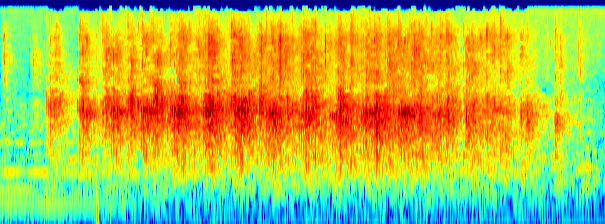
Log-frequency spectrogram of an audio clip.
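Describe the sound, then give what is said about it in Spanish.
A Spanish-speaking church audience applauds steadily to welcome the afternoon preacher, a dense wash of many hands clapping that swells in the first second and holds at a fairly loud level before tapering slightly at the end. “Si eso fuera a mí, para mí está bien, pero para el Señor, quiero escuchar un aplauso más fuerte.”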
